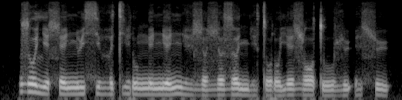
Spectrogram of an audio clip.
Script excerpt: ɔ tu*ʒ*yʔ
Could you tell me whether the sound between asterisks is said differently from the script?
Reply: yes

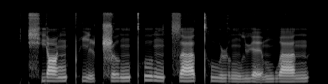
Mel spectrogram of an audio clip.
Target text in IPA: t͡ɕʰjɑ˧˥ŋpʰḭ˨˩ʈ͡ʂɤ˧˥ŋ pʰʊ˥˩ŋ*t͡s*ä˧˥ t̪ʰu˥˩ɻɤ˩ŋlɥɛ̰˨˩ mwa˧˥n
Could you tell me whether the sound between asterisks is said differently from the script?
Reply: no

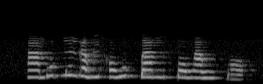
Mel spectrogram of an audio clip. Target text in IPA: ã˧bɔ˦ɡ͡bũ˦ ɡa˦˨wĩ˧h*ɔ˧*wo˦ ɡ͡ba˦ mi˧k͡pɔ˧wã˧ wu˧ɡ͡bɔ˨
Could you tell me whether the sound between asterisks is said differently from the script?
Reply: no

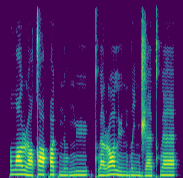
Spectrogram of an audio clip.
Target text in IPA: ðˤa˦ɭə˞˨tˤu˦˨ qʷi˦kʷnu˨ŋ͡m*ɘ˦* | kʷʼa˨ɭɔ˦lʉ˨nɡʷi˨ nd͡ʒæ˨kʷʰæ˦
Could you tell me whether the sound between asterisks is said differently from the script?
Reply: yes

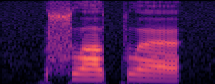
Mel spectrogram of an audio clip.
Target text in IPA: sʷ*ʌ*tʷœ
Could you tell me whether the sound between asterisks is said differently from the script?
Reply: no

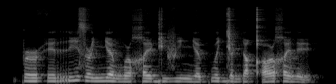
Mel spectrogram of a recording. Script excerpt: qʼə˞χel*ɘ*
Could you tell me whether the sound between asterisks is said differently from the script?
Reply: yes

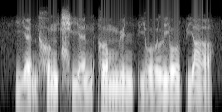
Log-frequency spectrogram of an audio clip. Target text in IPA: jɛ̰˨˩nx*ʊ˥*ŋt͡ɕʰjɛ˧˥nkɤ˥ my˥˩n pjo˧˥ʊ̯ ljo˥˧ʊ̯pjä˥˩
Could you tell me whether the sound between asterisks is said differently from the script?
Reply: yes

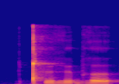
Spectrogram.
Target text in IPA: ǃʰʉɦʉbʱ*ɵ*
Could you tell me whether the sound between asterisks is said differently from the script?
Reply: no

